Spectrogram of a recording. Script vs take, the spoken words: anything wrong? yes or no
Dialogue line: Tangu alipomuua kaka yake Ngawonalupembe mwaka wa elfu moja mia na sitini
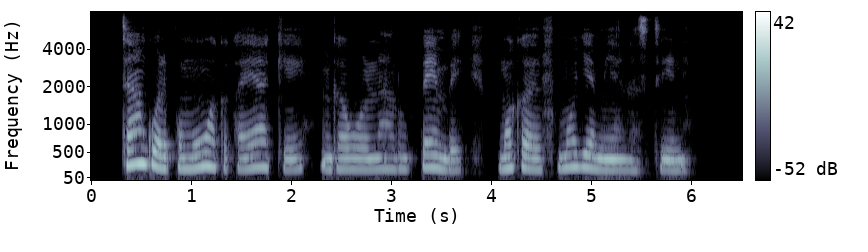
no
